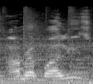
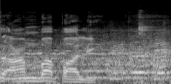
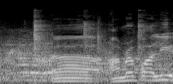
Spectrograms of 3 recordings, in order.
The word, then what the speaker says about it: Amrapali: Actually, it is Amra Bajalpura Wali, mispronounced as Amba Pali.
